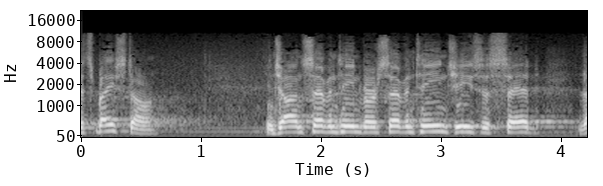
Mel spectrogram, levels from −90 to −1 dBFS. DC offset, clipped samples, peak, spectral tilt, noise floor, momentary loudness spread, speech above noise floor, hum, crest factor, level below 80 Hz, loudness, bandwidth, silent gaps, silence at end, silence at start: under 0.1%; under 0.1%; -2 dBFS; -5.5 dB/octave; -40 dBFS; 10 LU; 25 dB; none; 12 dB; -54 dBFS; -15 LUFS; 11 kHz; none; 0 s; 0 s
